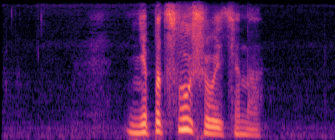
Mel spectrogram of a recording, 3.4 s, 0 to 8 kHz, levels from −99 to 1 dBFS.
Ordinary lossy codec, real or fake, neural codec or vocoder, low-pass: Opus, 32 kbps; fake; vocoder, 44.1 kHz, 128 mel bands, Pupu-Vocoder; 7.2 kHz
